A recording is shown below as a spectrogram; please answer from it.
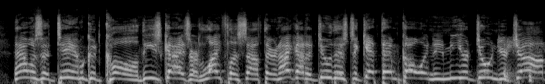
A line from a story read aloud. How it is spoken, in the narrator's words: he's just red in the face, and he's screaming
